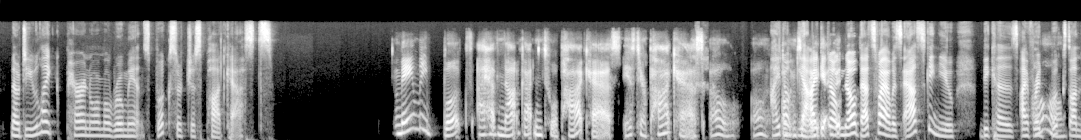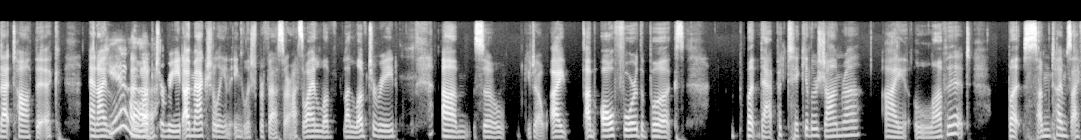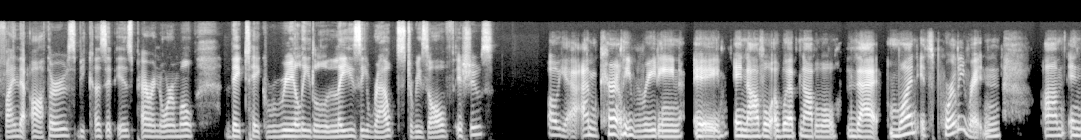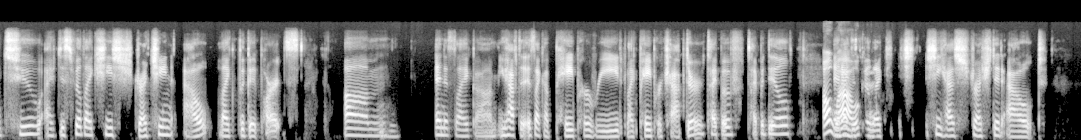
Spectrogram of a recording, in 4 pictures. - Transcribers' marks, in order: tapping; laughing while speaking: "oh, I'm sorry. Yeah"; distorted speech; static; other background noise; laughing while speaking: "currently"
- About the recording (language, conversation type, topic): English, unstructured, Which under-the-radar podcasts do you keep recommending, and what makes them special to you?
- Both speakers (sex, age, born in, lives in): female, 45-49, United States, United States; female, 55-59, United States, United States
